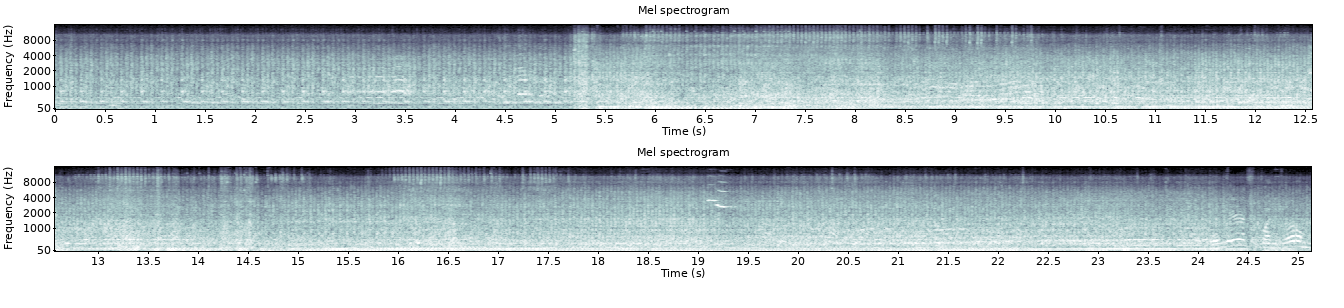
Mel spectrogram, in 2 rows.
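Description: A fully loaded Mahindra 575 DI tractor in second gear, hauling a trolley of old house bricks, runs with a loud, steady low engine drone that rises sharply after a quieter start and holds throughout, with voices talking over it.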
